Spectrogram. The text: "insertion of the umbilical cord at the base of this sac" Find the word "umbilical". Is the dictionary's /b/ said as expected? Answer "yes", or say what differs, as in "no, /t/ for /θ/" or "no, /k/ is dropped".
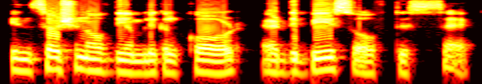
no, /b/ is dropped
